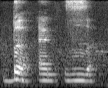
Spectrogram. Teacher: If you place two fingers, you cannot feel any vibration, but in the voice sounds, these happen when the vocal chords are together and the air stream forces its way through causing them to vibrate.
